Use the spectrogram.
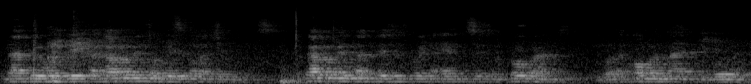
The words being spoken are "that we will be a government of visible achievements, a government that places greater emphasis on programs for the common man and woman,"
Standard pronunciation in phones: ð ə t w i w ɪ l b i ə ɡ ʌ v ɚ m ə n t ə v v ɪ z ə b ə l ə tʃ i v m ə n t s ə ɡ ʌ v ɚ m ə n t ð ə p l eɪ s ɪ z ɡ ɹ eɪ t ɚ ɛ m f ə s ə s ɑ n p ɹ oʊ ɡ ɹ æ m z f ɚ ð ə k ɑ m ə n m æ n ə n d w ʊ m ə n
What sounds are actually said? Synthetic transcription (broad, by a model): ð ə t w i w ɪ l b i ə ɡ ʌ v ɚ m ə n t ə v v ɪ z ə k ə l ə tʃ i v m ə n t s ə ɡ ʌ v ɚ m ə n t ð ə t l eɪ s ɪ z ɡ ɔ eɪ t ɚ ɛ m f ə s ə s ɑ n p ɹ oʊ ɡ ɹ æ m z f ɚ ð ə k ɑ m ə n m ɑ ə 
